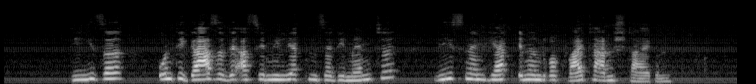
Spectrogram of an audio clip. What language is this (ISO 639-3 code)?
deu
